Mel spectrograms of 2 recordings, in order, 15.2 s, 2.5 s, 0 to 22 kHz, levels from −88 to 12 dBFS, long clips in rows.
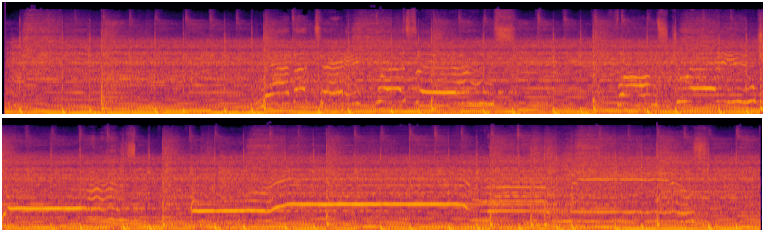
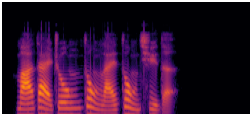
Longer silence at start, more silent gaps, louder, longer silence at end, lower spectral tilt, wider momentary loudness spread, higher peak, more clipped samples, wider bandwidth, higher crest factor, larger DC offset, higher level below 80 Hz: second, 0 s vs 0.15 s; neither; first, -11 LUFS vs -22 LUFS; second, 0 s vs 0.75 s; about the same, -4.5 dB/octave vs -4 dB/octave; second, 3 LU vs 15 LU; about the same, 0 dBFS vs -2 dBFS; neither; first, 16.5 kHz vs 11 kHz; second, 10 dB vs 20 dB; neither; first, -16 dBFS vs -60 dBFS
